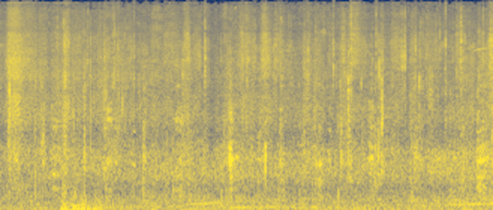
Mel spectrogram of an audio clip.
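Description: Footsteps and a golden retriever's claws clicking on an asphalt street as it is walked on a leash, with a low thump about a second in.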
